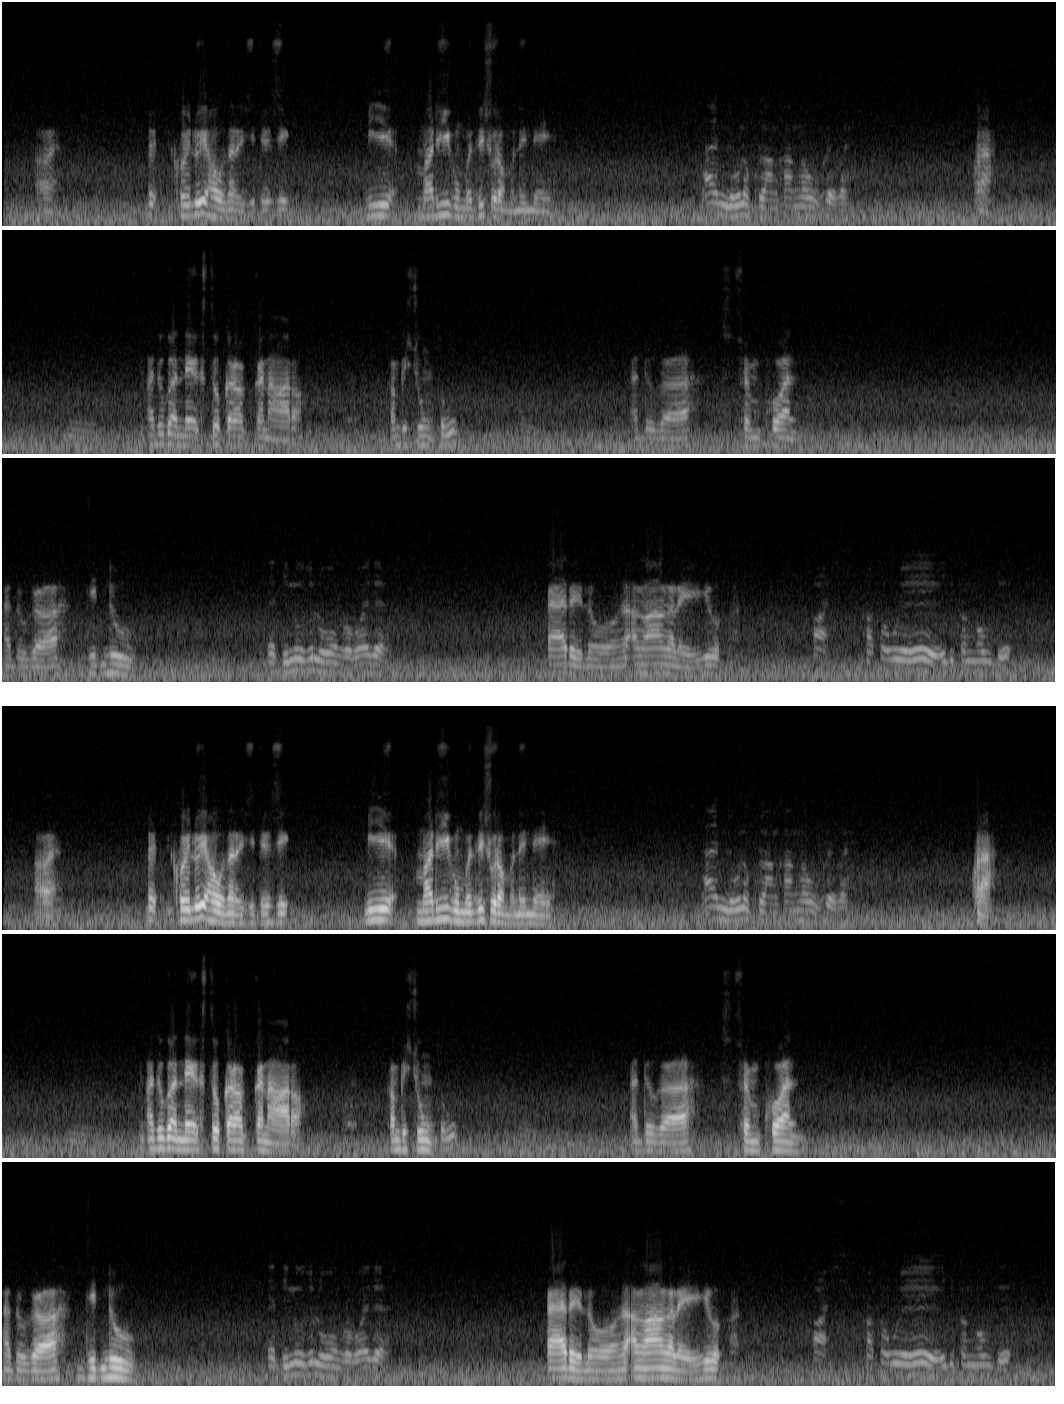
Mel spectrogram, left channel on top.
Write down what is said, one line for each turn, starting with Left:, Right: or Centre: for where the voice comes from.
Right: ꯍꯣꯏ ꯑꯩꯈꯣꯏ
Centre: ꯅꯨꯡꯉꯥꯏ
Right: ꯂꯣꯏ ꯍꯧꯅꯔꯤꯁꯤꯗꯤ ꯍꯧꯖꯤꯛ ꯃꯤ ꯃꯔꯤꯒꯨꯝꯕꯗꯤ ꯁꯨꯔꯝꯕꯅꯤꯅꯦ
Centre: ꯊꯥꯏꯅ ꯂꯨꯅ ꯈꯨꯂꯥꯡꯈꯥꯡ ꯂꯧꯈ꯭ꯔꯦ ꯚꯥꯏ
Right: ꯀ <inaudible>
Centre: ꯎꯝ
Right: ꯑꯗꯨꯒ ꯅꯦꯛꯁꯇꯣ ꯀꯅꯥꯔꯣ ꯀꯥꯝꯕꯤꯆꯨꯡ
Centre: ꯁꯨꯡ ꯎꯝ
Right: ꯑꯗꯨꯒ ꯁꯝꯈꯣꯟ ꯑꯗꯨꯒ ꯗꯤꯅꯨ
Centre: ꯑꯦ ꯗꯤꯅꯨꯁꯨ ꯂꯨꯍꯣꯡꯈ꯭ꯔꯕꯣ ꯍꯥꯏꯁꯦ
Right: ꯀꯥꯏꯗꯩ ꯂꯨꯍꯣꯡꯉꯥꯒ ꯑꯉꯥꯡꯒ ꯂꯩꯁꯤꯕꯨ
Centre: ꯑꯁ ꯈꯔ ꯇꯧꯔꯦꯍꯦ ꯑꯩꯗꯤ ꯈꯪꯍꯧꯗꯦ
